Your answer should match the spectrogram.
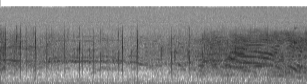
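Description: Quick, irregular knocks on a gym floor during a basketball game, about four or five a second, from running feet and the bouncing ball. About four seconds in, voices calling out from the crowd and players rise over the play.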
